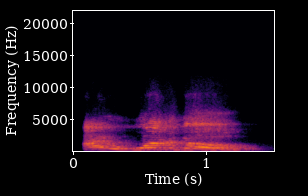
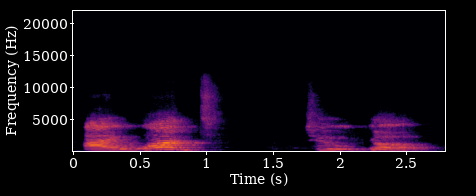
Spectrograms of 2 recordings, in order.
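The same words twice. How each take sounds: First: 'Want to' is reduced to 'wanna'. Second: 'Want to' is said in full.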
